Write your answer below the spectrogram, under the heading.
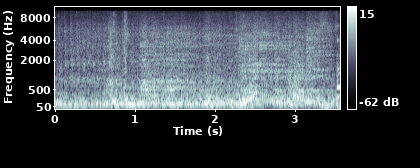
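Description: A dense roar of 38 NASCAR Xfinity Series race car engines firing up and revving together on the pit lane at Rockingham, loud and sustained, with overlapping throttle blips rising and falling and no voices over the din.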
